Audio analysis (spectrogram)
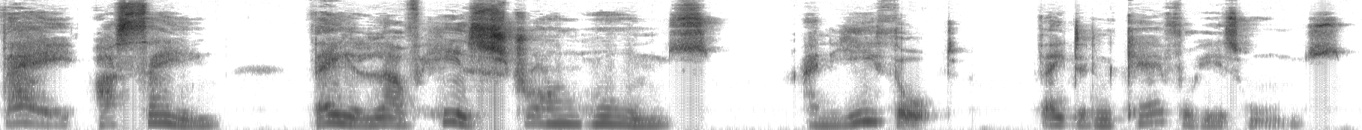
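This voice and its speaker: A woman reading a picture book aloud expressively for young children, pausing for asides to her listeners. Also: mid-range voice, gravelly, slightly rough. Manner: slow, deliberate storyteller addressing small children. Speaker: children's story reader.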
